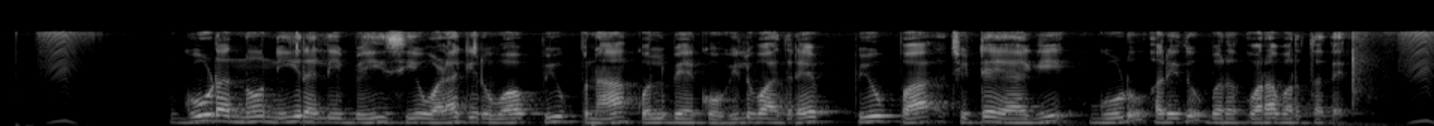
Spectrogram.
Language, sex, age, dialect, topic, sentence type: Kannada, male, 18-24, Mysore Kannada, agriculture, statement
